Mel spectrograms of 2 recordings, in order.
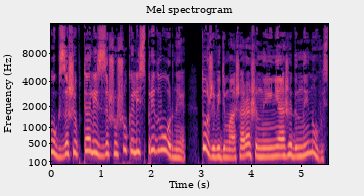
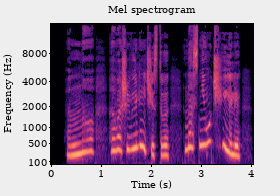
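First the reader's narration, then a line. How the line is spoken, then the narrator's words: Timid bleating. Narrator (Russian): робко проблеяла какая-то дама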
